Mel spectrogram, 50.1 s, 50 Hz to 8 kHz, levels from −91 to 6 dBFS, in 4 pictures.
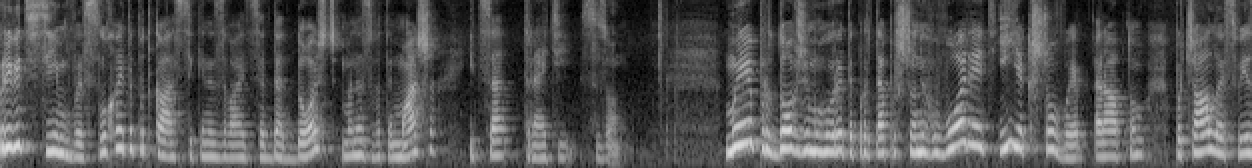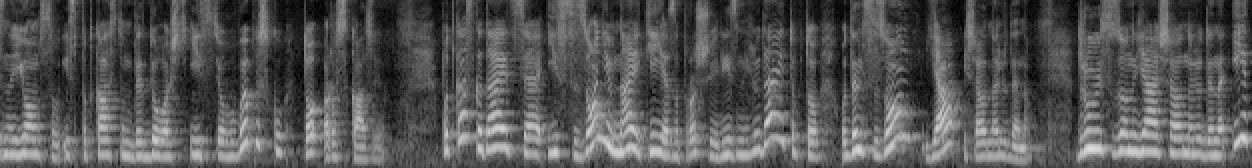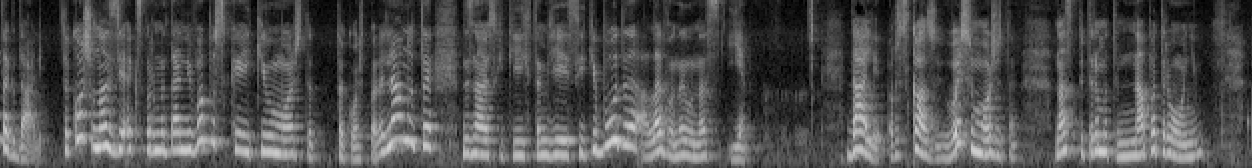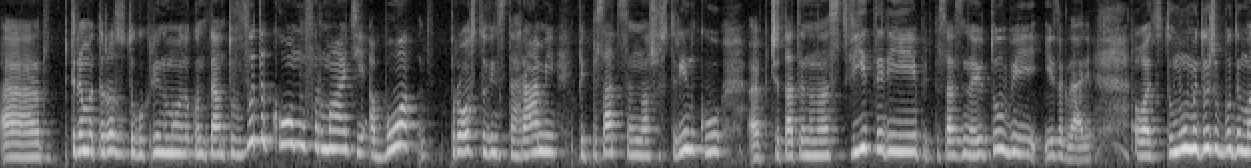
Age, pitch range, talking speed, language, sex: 20-39, 210-275 Hz, 160 wpm, Ukrainian, female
